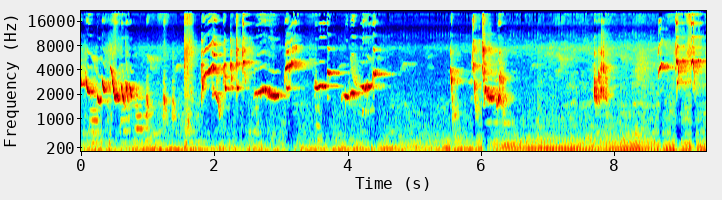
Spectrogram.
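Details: A white-rumped shama, or murai batu, sings melodiously, mixing quick whistled phrases with sharp high notes in varied bursts, over a constant low background hum.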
